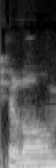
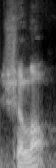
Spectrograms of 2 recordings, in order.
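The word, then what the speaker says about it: שָׁלוֹם: The W in Hebrew is pronounced either as a O or U.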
